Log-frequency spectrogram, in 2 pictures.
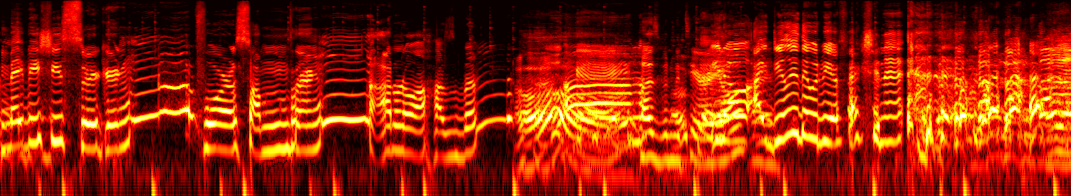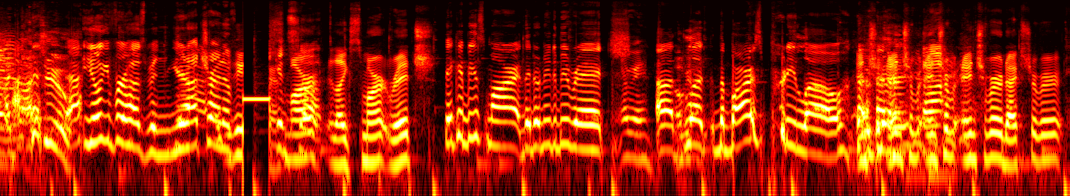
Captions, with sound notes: - Maybe she's searching for something. I don't know. A husband. - Oh. - Okay, husband material. - You know, ideally they would be affectionate. (everyone laughs) - I got you. - You're looking for a husband? You're not trying to (beep) and suck. - Like smart, rich? - They can be smart. They don't need to be rich. - Okay. - Look, the bar's pretty low. - Introvert, extrovert?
